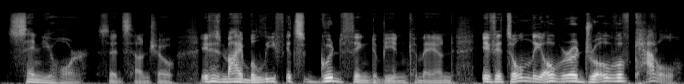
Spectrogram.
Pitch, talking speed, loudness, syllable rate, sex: 110 Hz, 200 wpm, -18 LUFS, 5.1 syllables/s, male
